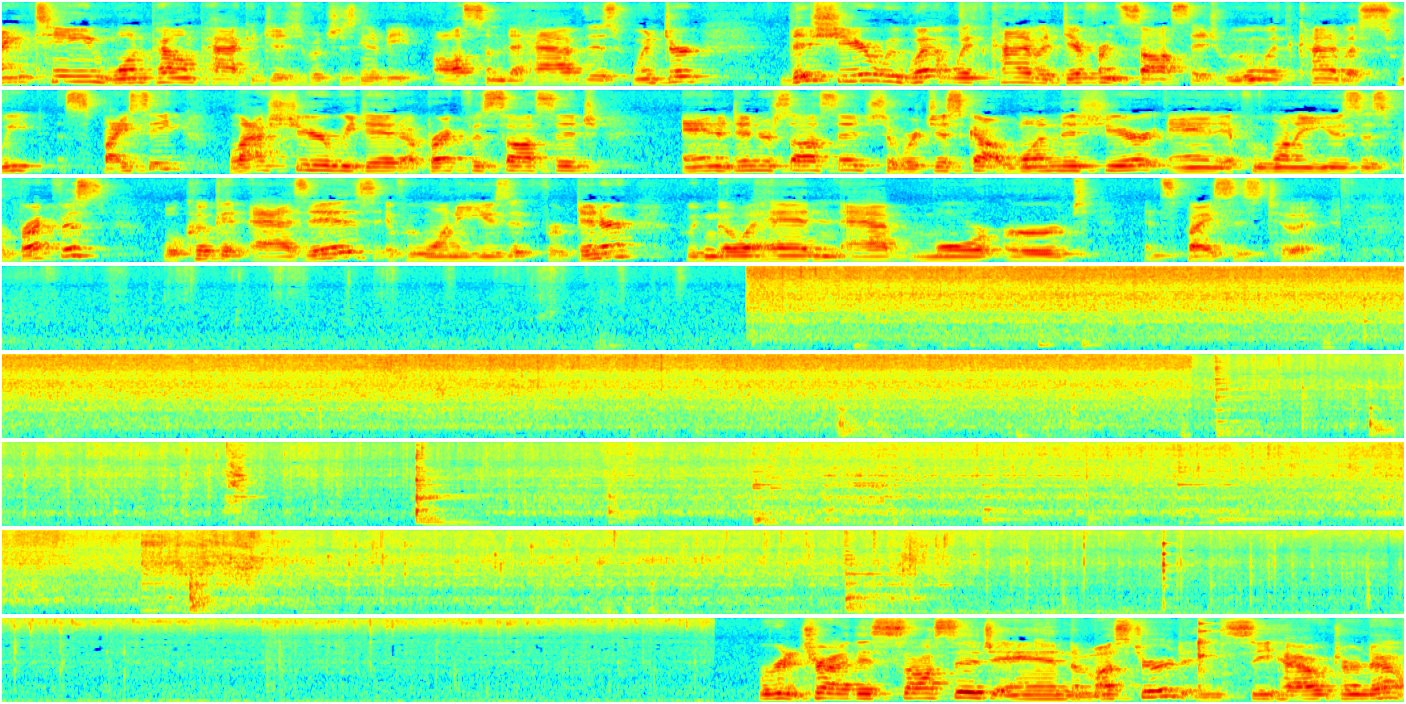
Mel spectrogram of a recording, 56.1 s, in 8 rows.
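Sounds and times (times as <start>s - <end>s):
sausage patties sizzling: 24.8s - 52.7s
metal spatula clicking and scraping: 36.0s - 36.5s, 38.8s - 41.4s, 46.3s - 46.8s.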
